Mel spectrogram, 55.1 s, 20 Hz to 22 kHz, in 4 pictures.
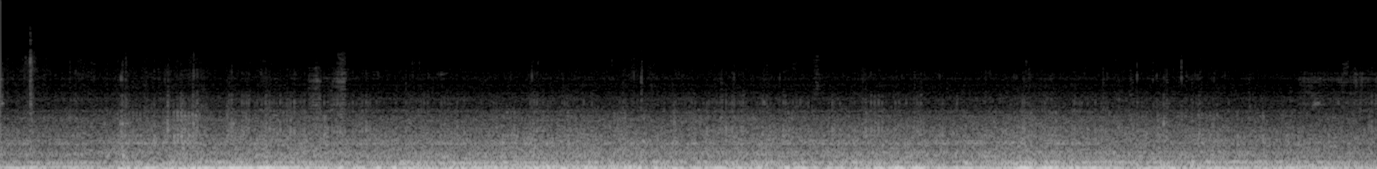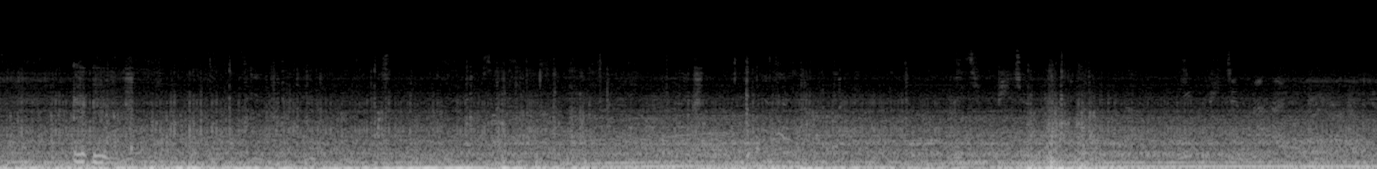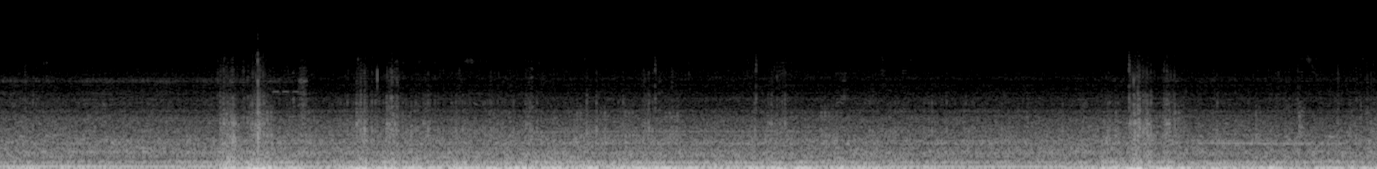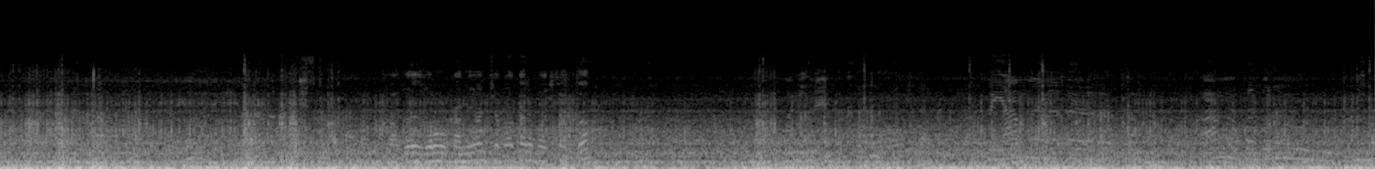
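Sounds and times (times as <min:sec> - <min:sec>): tyres and engine rumbling: 0:00.0 - 0:55.0.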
